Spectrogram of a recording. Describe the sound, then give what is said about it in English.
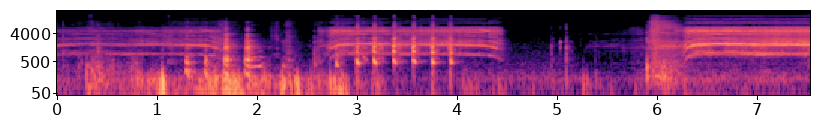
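A screaming goat toy lets out three loud, drawn-out bleating screams, separated by brief pauses filled with clicking and handling noise, with the last scream the strongest. “All right, so the screaming goat works.”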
